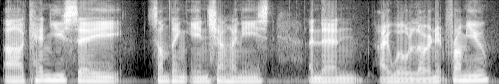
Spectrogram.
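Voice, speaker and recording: A man with a mid-range, mellow, clear and resonant voice speaks slowly in a dry recording. He's vlogging a test of an AI voice assistant, walking through it step by step and thinking aloud in casual tech-demo commentary.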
